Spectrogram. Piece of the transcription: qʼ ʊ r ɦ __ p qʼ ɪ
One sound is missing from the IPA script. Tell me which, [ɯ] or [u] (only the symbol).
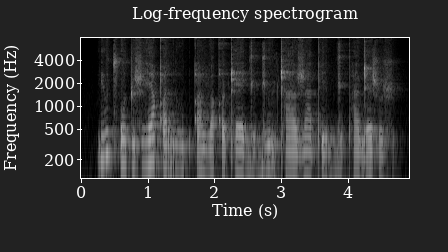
u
